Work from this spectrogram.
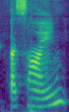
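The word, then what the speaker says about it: assign: इसमें के साइलेंट है असाइन इसमें जी साइलेंट है रेन इसमें भी जी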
